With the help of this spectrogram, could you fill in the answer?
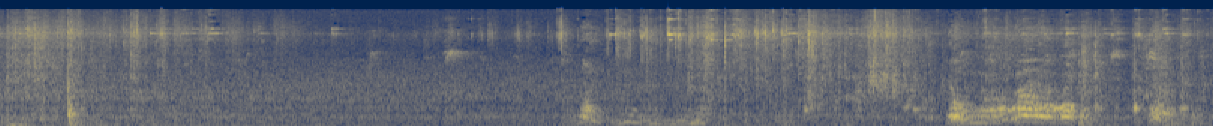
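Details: Dog on squirrel patrol, chasing a squirrel: soft, faint whimpering builds late into a brief strained whine, over steady high-pitched hiss and scattered rustling.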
